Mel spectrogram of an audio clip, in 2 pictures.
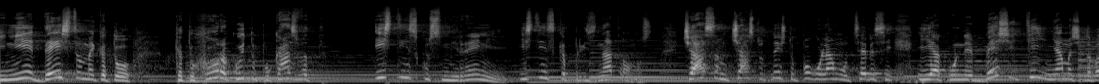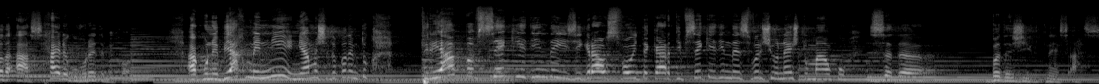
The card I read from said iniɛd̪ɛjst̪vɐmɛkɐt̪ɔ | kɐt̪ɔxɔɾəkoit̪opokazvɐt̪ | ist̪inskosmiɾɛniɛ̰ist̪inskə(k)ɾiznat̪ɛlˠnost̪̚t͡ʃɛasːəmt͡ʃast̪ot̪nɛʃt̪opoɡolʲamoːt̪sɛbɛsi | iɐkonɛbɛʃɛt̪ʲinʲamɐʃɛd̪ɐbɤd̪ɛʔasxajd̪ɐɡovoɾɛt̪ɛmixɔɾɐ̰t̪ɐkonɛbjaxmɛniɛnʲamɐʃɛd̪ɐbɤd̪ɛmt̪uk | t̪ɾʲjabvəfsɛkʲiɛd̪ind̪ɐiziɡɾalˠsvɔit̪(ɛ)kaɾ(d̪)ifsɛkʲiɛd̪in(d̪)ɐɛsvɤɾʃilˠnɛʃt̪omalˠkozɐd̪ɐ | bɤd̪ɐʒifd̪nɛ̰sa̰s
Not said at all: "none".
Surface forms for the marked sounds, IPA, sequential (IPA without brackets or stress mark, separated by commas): p, ɛ, t̪, d̪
